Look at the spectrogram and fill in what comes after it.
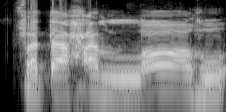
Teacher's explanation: اللہ کے لام کو منہ بھر کے پڑھنا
